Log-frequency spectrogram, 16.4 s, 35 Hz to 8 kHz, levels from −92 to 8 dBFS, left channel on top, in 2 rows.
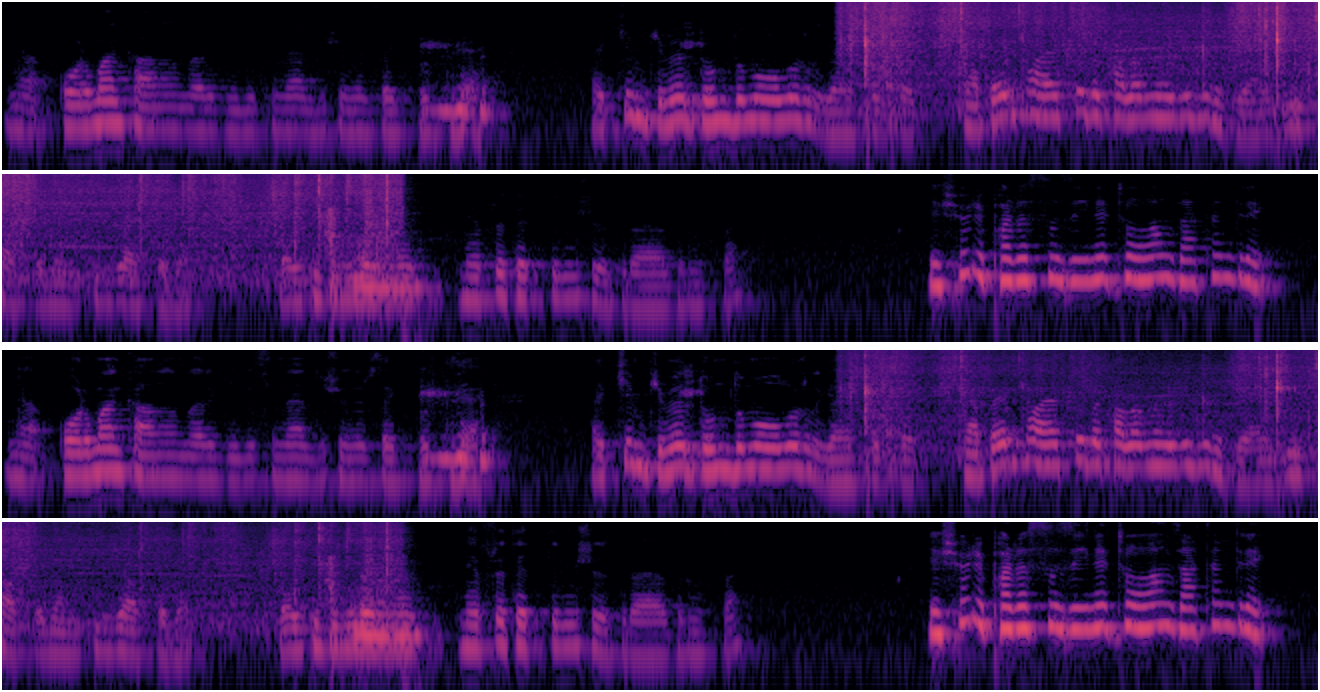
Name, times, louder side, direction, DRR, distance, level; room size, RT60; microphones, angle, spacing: voice 1, 0.0-3.0 3.7-5.7 6.0-9.4 10.0-12.8, right 2 dB, 70° right, 1.2 m, -50 dB
voice 2, 2.6-2.9 10.4-10.8 14.0-16.1, right 2 dB, 35° right, 0.5 m, -43 dB
sound 1, 5.2-10.7, left 7 dB, 25° left, 0.6 m, -46 dB
sound 2, 6.7-10.8, left 7 dB, 45° left, 1.7 m, -60 dB
19.0 x 12.0 x 2.4 m
head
